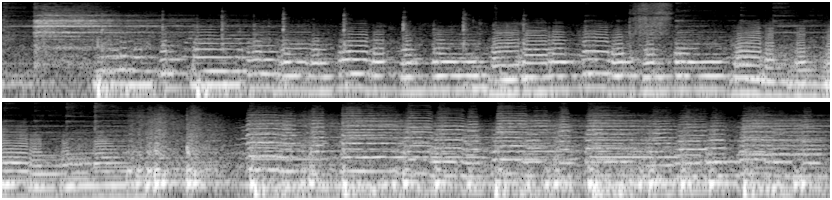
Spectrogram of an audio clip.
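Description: Military brass band playing live: trumpets, trombones and saxophones carrying a melody over a drum beat. The middle turns to softer held low notes, and the full band comes back in louder about eight seconds in.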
